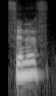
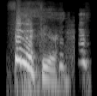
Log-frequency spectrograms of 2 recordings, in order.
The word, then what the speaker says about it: Finithir: As he pulls this out, you hear Finif. Wow, what is it? You guys said his name wrong, or Catherine said his name wrong so many times. I forgot his actual name. Finithir.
